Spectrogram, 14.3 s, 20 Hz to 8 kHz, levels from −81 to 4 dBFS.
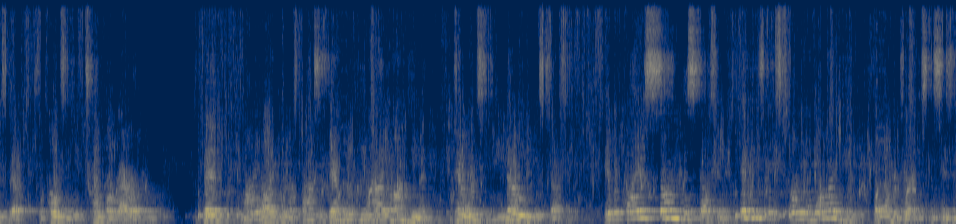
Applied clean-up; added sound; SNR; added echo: neural separator model SepFormer DNS4.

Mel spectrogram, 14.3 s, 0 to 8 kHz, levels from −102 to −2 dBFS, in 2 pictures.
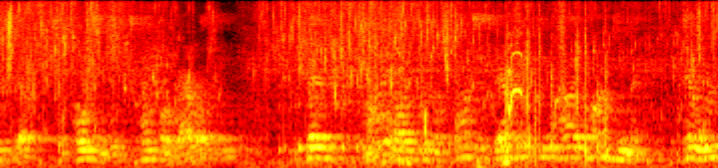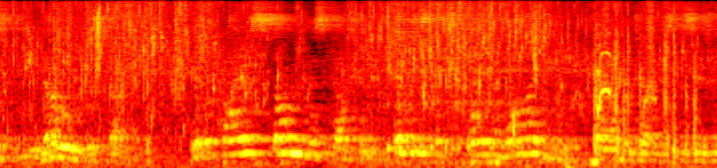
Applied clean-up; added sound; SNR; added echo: none; Squeak / Trickle, dribble / Sink (filling or washing); 4 dB; reverberation time 0.7 s.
